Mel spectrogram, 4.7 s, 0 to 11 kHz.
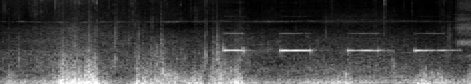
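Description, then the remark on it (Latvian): Heavy machinery rumbles and clanks while a steady series of reversing beeps sounds at a regular pace over a windy outdoor background: tractors continually pushing waste back and forth on top of a 30-metre-high landfill hill at Grobiņa. “Pašā kalna galā šurpu turpu nepārtraukti atkritumu stumda traktori.”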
